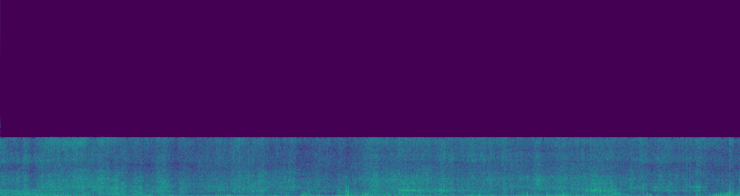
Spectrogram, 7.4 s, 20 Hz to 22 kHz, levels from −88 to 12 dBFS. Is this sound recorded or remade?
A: recorded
